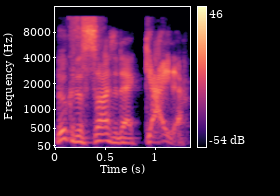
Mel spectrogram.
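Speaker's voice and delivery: put-on Australian accent. Host repeats police post about the gator, mock Australian accent. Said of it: "doing the Australian accent now".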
